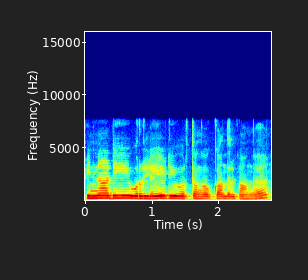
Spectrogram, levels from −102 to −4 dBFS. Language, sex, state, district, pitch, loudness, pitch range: Tamil, female, Tamil Nadu, Kanyakumari, 215 Hz, -14 LUFS, 195-230 Hz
